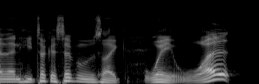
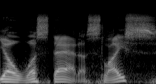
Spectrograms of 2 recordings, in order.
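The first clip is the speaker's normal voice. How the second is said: put-on Bronx accent. Retelling a waitress answering a customer's order, imitating a Bronx accent. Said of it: "talked like she was from the Bronx".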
